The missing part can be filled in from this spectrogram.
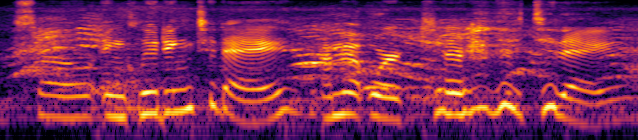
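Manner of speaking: loud laughing aside; laughing while talking at work. Real, not acted.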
